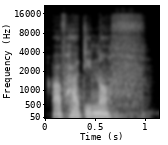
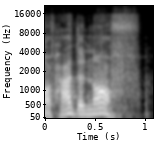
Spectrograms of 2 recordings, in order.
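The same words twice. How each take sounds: First: "had" said quietly, energy gone; deflated, softer. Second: "had" yelled high and loud; furious shout. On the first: Fan giving up on his team, deflated mutter. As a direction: let it fall, worn out. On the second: Fan yelling at his team, furious shout. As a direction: scream it at the screen, fed up. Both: Real, not acted.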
